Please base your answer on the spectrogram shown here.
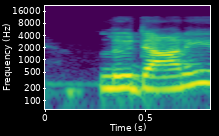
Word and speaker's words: Lludani: earlier uh yes uh her name uh is ludani wave crash and how do you spell that please somebody has the last name wave crash um ludani is spelled l-l-u-d-a-n-i wave crash that's very nice and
